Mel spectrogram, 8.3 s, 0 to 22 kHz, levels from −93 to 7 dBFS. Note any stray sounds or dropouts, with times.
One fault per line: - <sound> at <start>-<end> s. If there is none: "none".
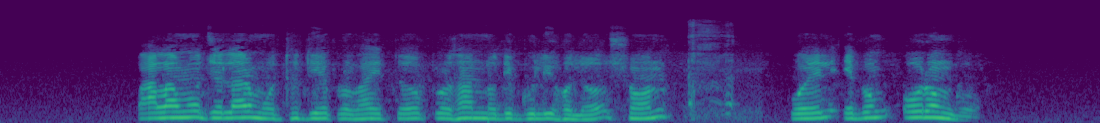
- cough at 5.2-5.6 s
